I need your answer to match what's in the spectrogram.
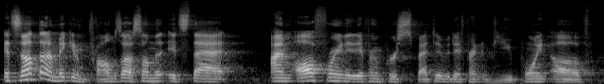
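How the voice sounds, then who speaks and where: A man's voice: medium pitch, brisk, sharp tone. A man commenting casually on a live stream, rambling and hedging with lots of fillers. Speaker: streamer reacting to a video.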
